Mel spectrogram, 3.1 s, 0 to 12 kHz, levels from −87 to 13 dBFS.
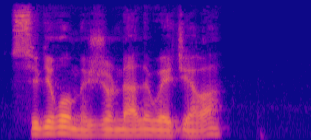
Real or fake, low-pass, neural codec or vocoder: fake; 10.8 kHz; codec, 24 kHz, 0.9 kbps, WavTokenizer, medium speech release version 2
